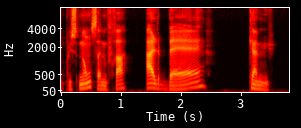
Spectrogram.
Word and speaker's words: Albert: Donc, prénom plus nom, ça nous fera Albert Camus. Je ne prononce pas le T final, je ne prononce pas le S final.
